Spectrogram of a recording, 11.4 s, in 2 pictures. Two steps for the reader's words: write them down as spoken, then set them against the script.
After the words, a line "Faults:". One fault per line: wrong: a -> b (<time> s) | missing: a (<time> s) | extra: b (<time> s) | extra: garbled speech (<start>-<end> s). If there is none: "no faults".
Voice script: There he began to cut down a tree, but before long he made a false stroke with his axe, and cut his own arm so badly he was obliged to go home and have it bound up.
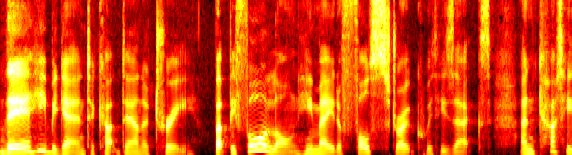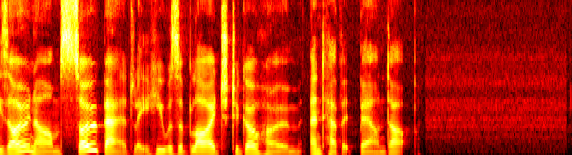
There he began to cut down a tree, but before long he made a false stroke with his axe, and cut his own arm so badly he was obliged to go home and have it bound up.
Faults:
no faults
